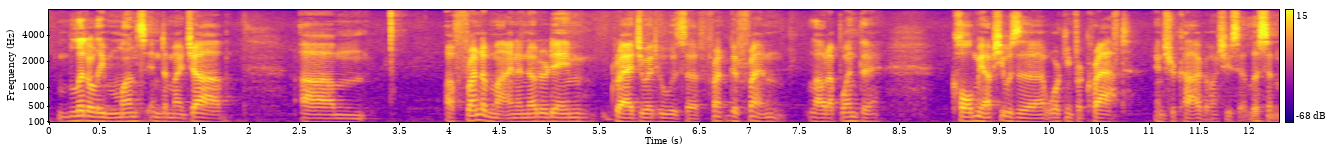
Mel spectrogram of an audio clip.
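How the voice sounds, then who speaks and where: A man from Austin, Texas, a podcast guest telling stories in a casual interview and acting out the people he quotes. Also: lowish voice. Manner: animated storyteller who acts out quoted people.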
